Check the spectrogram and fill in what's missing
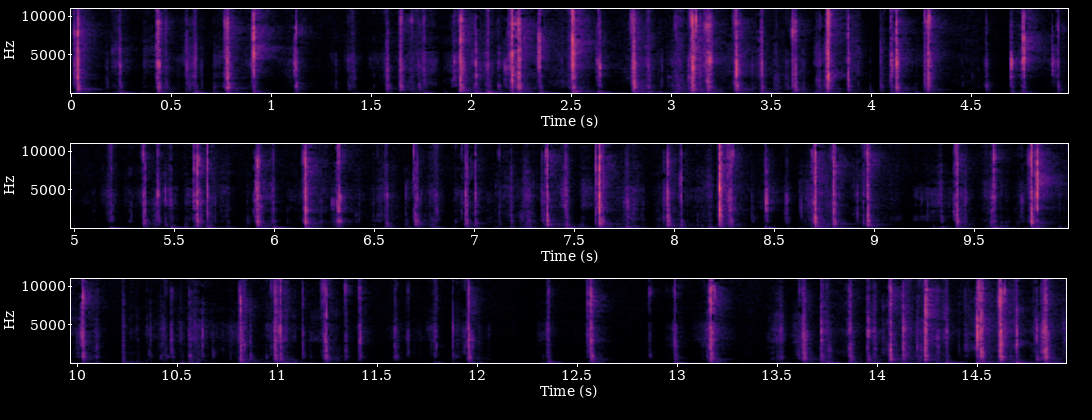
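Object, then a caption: Bamboo keyboard with wooden keys. Fingertips with long nails type on a bamboo keyboard with flat wooden keys, producing rapid, bright, dry clicks and taps. The typing comes in quick bursts separated by brief pauses, each tap dying away almost instantly.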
